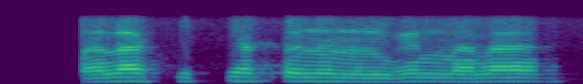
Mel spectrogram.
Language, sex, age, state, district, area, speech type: Bodo, male, 18-30, Assam, Kokrajhar, urban, conversation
